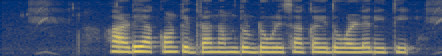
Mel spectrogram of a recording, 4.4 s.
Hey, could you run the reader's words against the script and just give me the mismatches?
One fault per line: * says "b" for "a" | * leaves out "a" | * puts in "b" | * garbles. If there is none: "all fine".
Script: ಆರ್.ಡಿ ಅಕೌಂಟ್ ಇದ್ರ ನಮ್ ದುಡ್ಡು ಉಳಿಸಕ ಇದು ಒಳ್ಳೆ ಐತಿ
all fine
